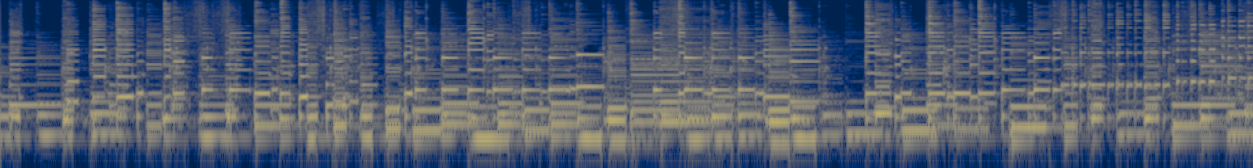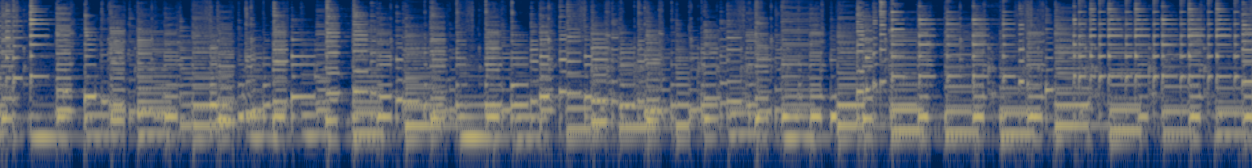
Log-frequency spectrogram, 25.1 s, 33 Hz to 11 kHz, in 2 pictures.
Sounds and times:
Acoustic guitar: 0.0 - 25.0
Strum: 0.0 - 25.0.

